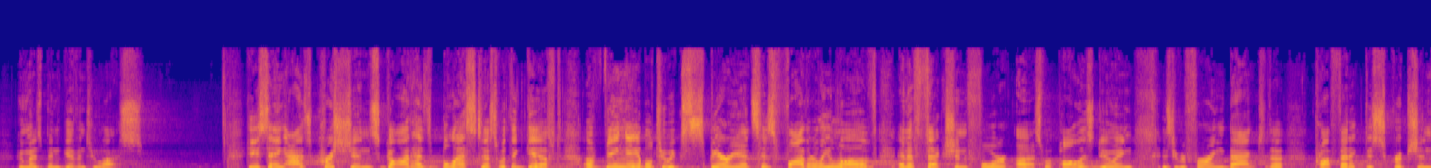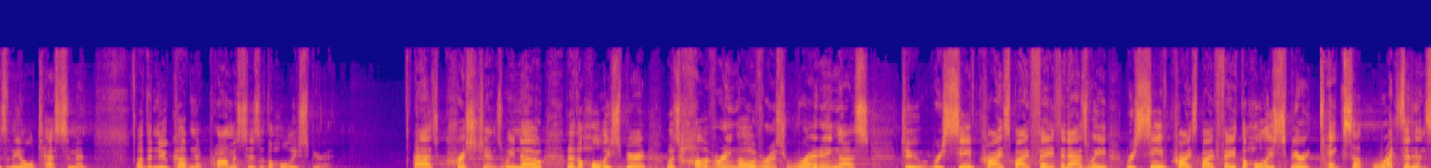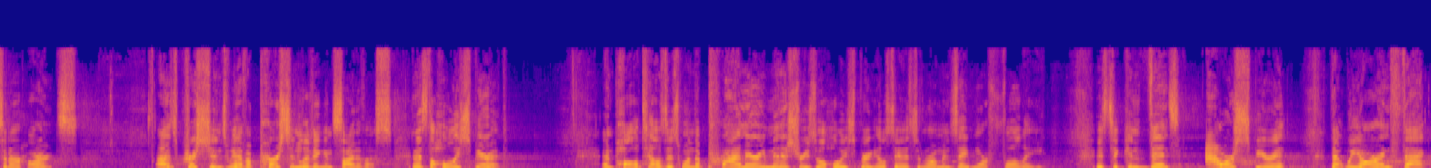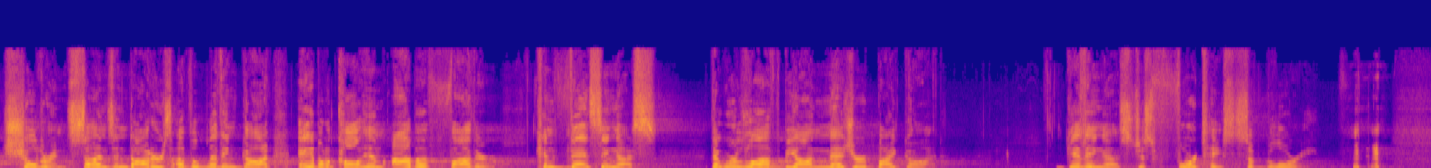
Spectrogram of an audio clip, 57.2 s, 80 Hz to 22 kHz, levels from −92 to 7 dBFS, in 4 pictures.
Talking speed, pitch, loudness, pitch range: 170 wpm, 200 Hz, -18 LUFS, 165-250 Hz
